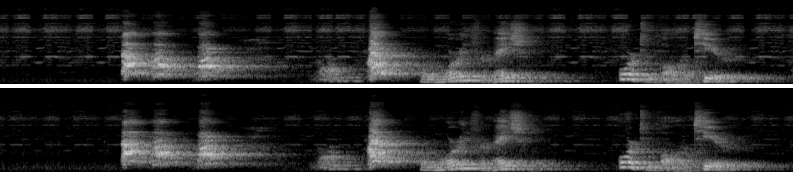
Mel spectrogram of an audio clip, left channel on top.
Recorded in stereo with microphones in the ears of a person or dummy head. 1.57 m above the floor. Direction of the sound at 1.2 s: 15° right (ahead or behind).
